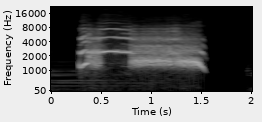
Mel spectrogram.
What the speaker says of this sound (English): Kozue let out a scream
